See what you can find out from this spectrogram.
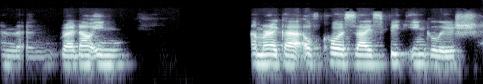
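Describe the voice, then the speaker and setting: A woman from Taiwan with a Taiwanese accent, a seminary student, answering an interview over a video call with slow, careful, non-native English. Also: on the low side, level tone, fairly bright tone.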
